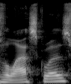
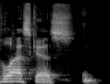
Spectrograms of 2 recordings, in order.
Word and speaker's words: Velasquez: Did we have any other team that pronounced a guy's last name as Velasquez for 3 years? Because apparently that's exactly what the player told us. And then all of a sudden it was like, oh, nope, whoops. It's Velasquez. Just like we all thought it was. – Yeah. – Because that's how that name's pronounced. And that's how that name's always been pronounced.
